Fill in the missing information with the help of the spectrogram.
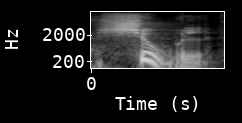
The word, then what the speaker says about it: kjol: Then we have kjol, which is spelled with K-J and means skirt. Kjol.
